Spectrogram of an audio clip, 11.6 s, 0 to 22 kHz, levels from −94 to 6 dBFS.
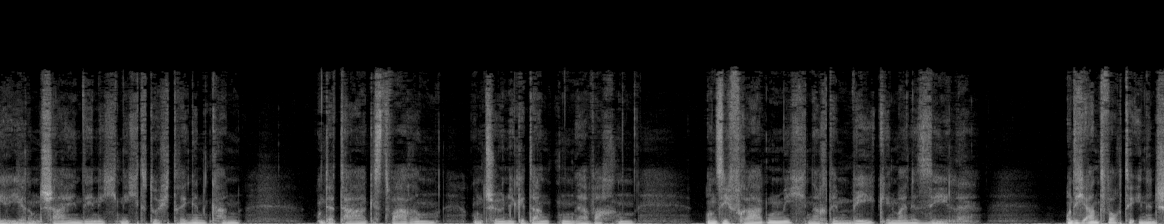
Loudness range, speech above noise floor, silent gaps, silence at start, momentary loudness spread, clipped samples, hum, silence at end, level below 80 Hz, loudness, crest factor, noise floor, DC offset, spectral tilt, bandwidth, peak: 3 LU; 21 dB; none; 0 s; 8 LU; under 0.1%; none; 0 s; -34 dBFS; -27 LUFS; 18 dB; -46 dBFS; under 0.1%; -6 dB/octave; 15.5 kHz; -8 dBFS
